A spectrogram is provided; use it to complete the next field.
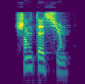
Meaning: first-person plural imperfect subjunctive of chanter
- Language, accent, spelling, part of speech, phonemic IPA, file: French, France, chantassions, verb, /ʃɑ̃.ta.sjɔ̃/, LL-Q150 (fra)-chantassions.wav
